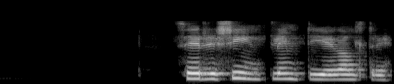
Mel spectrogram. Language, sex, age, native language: Icelandic, male, 10, Icelandic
